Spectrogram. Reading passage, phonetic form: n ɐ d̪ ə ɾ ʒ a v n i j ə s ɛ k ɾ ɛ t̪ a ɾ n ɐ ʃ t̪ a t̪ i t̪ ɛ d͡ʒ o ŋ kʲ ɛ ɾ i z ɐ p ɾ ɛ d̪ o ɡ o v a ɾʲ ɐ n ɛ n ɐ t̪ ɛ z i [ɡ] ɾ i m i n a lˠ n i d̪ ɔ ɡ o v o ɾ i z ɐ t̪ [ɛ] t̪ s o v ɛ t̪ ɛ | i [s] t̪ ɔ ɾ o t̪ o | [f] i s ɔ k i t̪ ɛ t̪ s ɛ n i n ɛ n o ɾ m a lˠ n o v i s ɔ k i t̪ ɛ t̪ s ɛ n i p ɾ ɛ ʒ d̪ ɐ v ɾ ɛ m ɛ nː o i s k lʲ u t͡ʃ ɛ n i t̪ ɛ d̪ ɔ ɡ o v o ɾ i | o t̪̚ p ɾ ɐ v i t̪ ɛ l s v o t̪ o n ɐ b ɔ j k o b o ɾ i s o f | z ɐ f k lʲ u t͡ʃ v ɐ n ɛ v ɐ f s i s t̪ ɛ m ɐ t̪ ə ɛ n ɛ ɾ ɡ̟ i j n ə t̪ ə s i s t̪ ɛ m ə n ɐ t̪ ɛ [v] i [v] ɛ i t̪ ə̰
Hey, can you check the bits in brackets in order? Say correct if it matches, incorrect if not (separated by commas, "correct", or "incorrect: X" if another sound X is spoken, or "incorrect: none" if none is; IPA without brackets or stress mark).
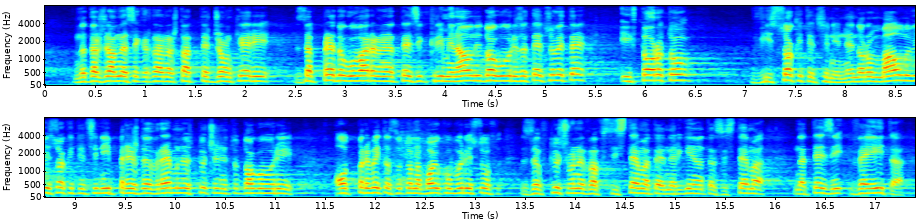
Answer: incorrect: k, correct, incorrect: f, incorrect: v, incorrect: z, correct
